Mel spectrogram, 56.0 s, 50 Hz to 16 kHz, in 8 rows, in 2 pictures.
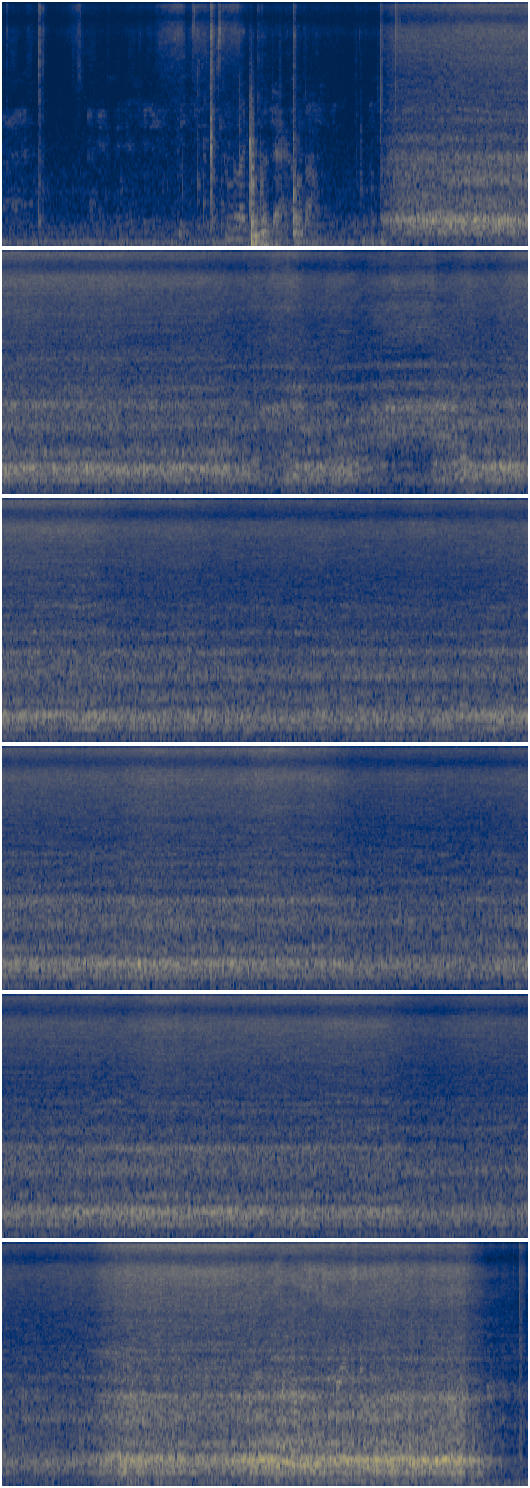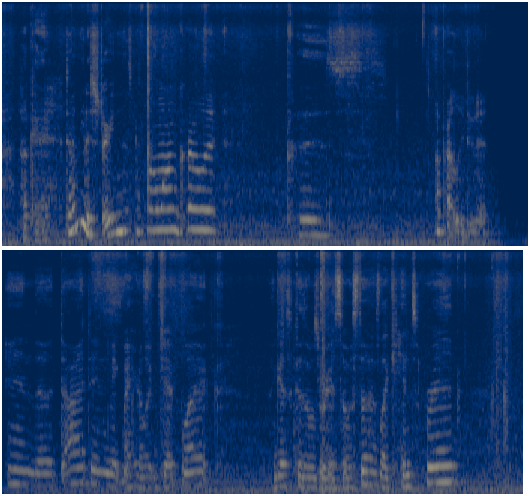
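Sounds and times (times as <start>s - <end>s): hair dryer blowing: 5.0s - 42.3s.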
